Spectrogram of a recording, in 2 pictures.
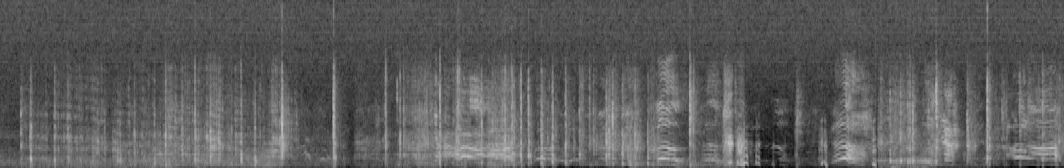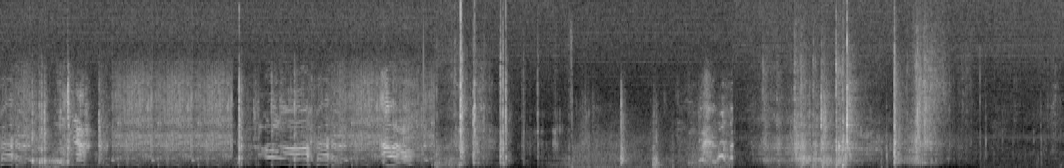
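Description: Skateboard rolling and clacking, with repeated sharp knocks of the board, over people's voices.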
